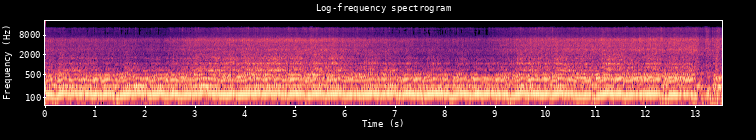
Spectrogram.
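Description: A race car engine idles loudly and steadily, heard from inside the car.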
